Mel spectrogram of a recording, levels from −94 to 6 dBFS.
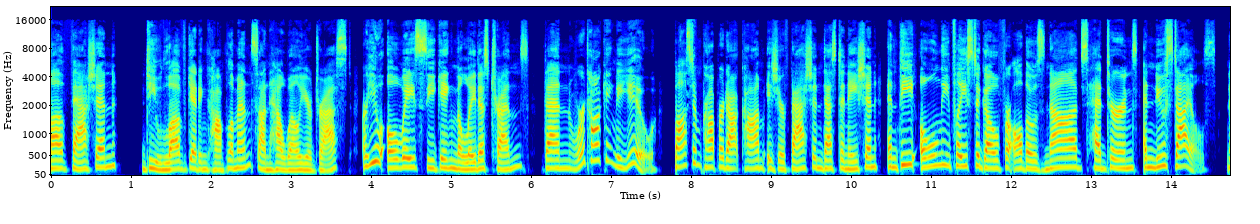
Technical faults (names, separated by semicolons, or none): none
